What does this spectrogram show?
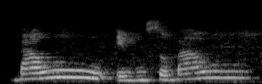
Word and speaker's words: baú: Baú, eu não sou baú. Baú, oxítona. Última sílaba tônica, portanto, coluna da esquerda.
